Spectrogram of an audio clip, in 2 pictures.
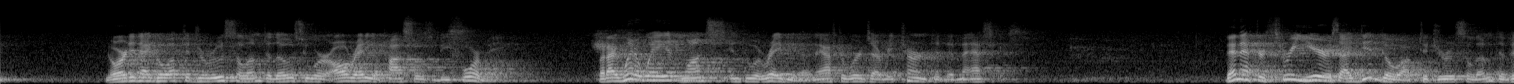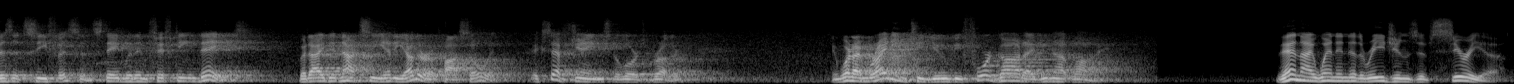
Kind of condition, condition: setting, large echoing room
